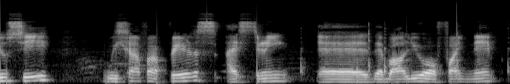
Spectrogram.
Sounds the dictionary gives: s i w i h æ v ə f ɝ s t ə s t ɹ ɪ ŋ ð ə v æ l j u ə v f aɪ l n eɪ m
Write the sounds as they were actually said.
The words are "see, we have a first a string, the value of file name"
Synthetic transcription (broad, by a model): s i w i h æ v ə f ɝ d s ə s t ɹ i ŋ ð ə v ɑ l j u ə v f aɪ n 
